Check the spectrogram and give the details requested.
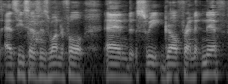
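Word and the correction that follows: Niamh: Neef, sorry, Neef. It's pronounced Neef.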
